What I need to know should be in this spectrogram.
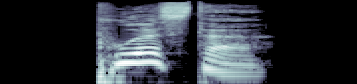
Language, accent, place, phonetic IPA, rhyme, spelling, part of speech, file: German, Germany, Berlin, [ˈpuːɐ̯stɐ], -uːɐ̯stɐ, purster, adjective, De-purster.ogg
- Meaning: inflection of pur: 1. strong/mixed nominative masculine singular superlative degree 2. strong genitive/dative feminine singular superlative degree 3. strong genitive plural superlative degree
